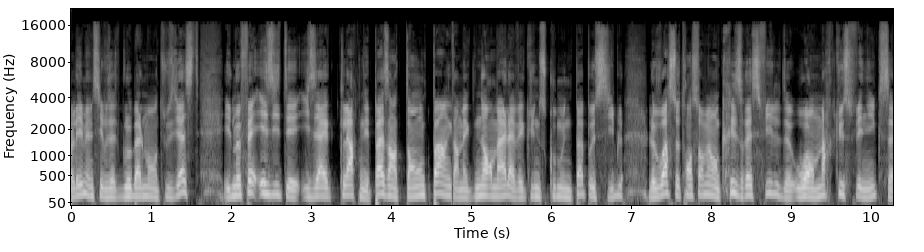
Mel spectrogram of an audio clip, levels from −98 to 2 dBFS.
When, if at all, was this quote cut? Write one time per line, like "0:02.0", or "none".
0:04.7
